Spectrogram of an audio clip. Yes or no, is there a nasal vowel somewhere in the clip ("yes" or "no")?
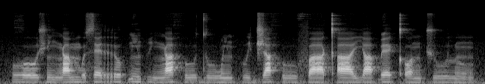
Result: yes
